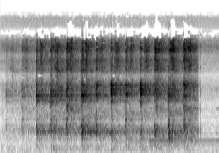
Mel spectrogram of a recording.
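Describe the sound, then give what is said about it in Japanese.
Running footsteps approach down a long, narrow corridor: many quick, evenly spaced footfalls with a soft, tapping scuff, growing slightly louder and then stopping abruptly. “細長い廊下を走る音が近づいてくる。”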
